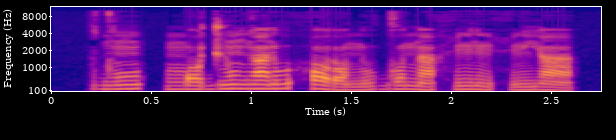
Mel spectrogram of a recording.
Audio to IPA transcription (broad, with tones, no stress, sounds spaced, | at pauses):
d ũ˦ | m ɔ˧ d͡ʒ ũ˦ ɡ ã˦ ɾ u˦ h ɔ˦˨ ɾ ɔ˨ n u˨˦ ɡ o˦ n ã˧ h ĩ˧ ɾ ĩ˨ h ĩ˨˦ j ã˦˨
